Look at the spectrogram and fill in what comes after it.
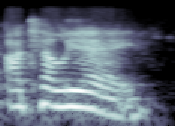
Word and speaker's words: atelier: Talk to us about your atelier. How do you say it again? – Website atelier. – Atelier.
